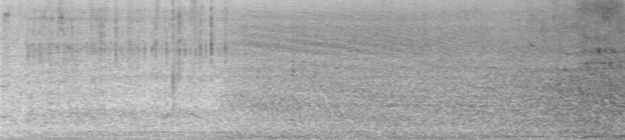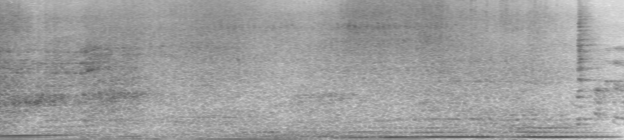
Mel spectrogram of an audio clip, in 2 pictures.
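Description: Slow-moving road vehicles passing close by: engine hum and tyre noise swell to their loudest about halfway through, then a second vehicle's low, steady engine hum grows strong near the end.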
